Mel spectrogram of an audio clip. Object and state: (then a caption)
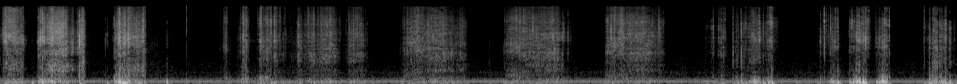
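Cellulose sponge scraped with a razor blade. A metal double-edge razor blade scratches a dry, hand-sized yellow cellulose foam kitchen sponge with a scouring pad. The result is bursts of bright, rough, tearing scrapes, some short and sharp and some drawn out and hissy. A steady low hum runs underneath throughout.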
